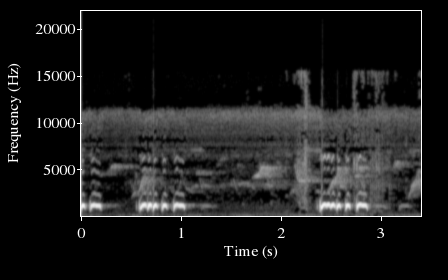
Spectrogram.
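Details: Zebra dove used as a caller to attract others: short rolling, trilled coo phrases of quick pulsed notes, three bursts in a few seconds, over a steady high electronic whine.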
